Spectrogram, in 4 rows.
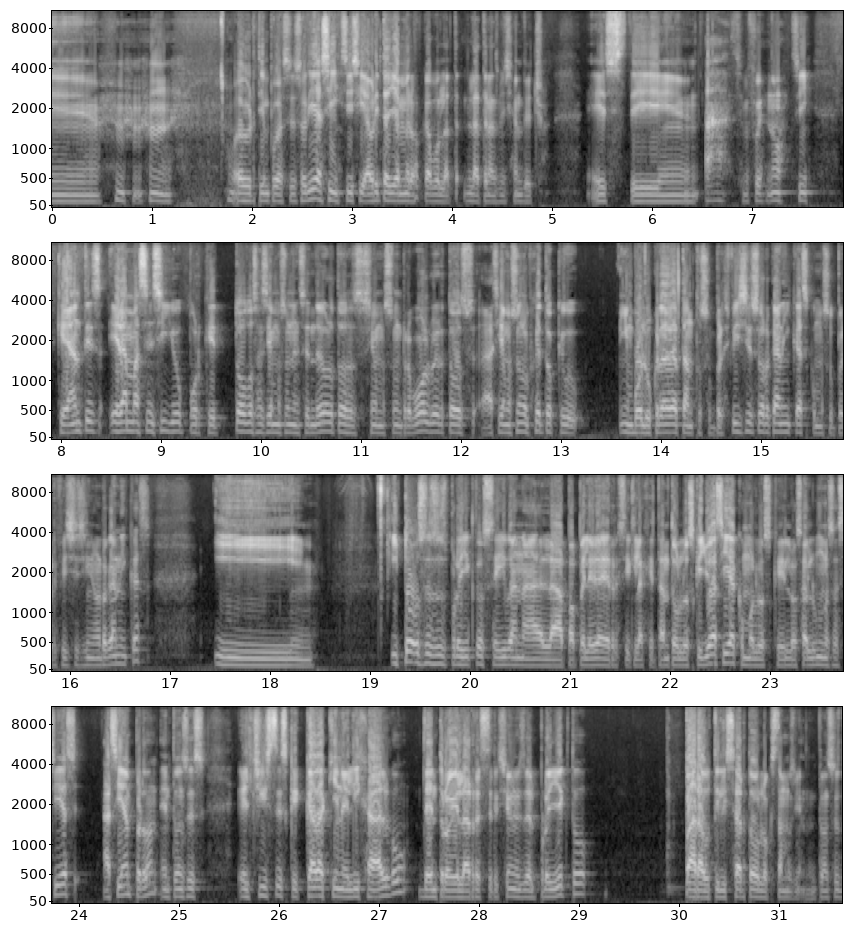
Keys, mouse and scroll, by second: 30.3 click.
